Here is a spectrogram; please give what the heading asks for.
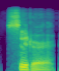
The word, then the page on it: suitor: American English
